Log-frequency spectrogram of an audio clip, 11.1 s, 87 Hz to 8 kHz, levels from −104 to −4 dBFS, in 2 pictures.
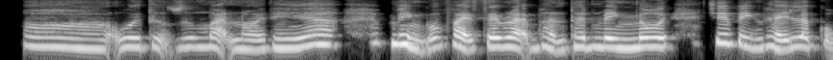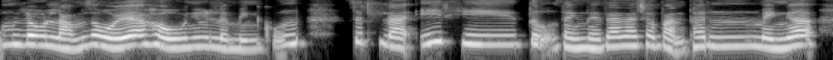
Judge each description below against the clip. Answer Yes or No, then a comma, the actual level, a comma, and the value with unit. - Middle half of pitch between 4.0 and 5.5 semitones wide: No, average, 3.4 semitones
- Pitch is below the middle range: No, high, 235 Hz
